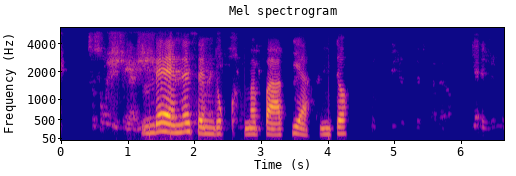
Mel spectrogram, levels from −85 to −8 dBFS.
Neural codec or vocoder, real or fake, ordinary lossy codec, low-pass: none; real; Opus, 16 kbps; 5.4 kHz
